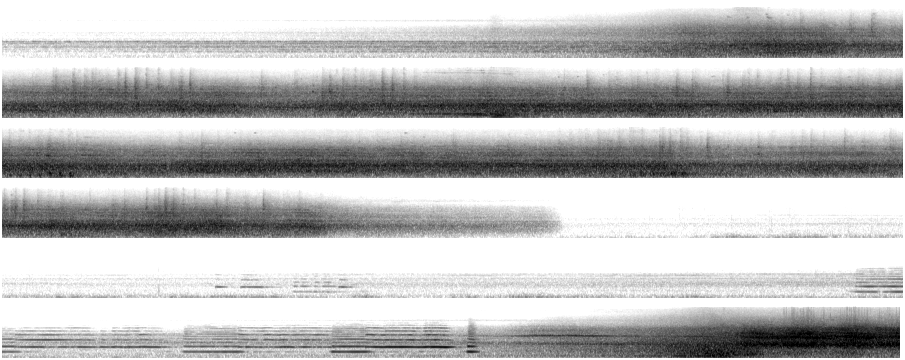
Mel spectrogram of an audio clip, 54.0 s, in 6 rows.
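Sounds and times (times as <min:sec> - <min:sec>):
freight train wheels rumbling on rails: 0:04.7 - 0:32.4, 0:47.5 - 0:54.0
wheel clicks on rail joints: 0:07.6 - 0:13.3.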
